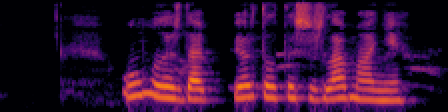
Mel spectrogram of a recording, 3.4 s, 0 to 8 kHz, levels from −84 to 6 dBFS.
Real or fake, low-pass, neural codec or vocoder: real; 7.2 kHz; none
